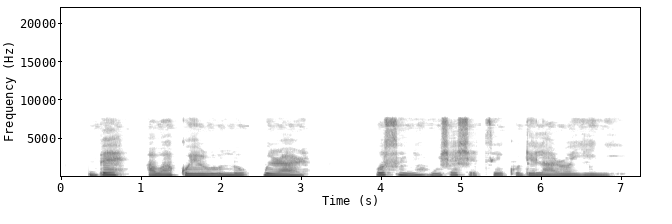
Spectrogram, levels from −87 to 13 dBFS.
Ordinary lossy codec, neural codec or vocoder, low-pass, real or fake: none; none; none; real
